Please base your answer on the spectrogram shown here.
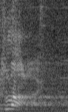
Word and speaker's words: Clide: Rhymes with Tide. GSL Clide.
